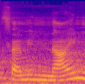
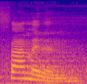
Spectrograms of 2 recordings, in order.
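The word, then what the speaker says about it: feminine: इसको हम फेमिनाइन नहीं बोलेंगे, लेकिन ये आसान आपको करने के लिए मैंने एक टिप दिया है आपको। और वो टिप क्या है कि आपने इतने बड़े स्पेलिंग्स को तोड़ के याद करना है। फेमिनिन बोलेंगे क्या हम इसको, फेमिनिन।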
